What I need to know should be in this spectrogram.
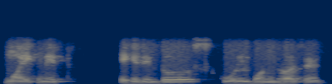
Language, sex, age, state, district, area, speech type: Assamese, male, 18-30, Assam, Udalguri, rural, conversation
